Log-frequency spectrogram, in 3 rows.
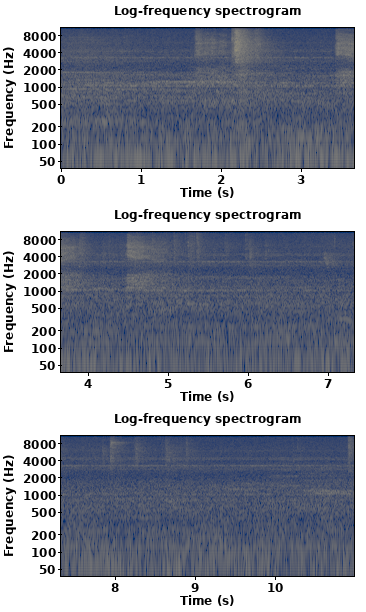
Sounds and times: crows 3.4 - 5.1

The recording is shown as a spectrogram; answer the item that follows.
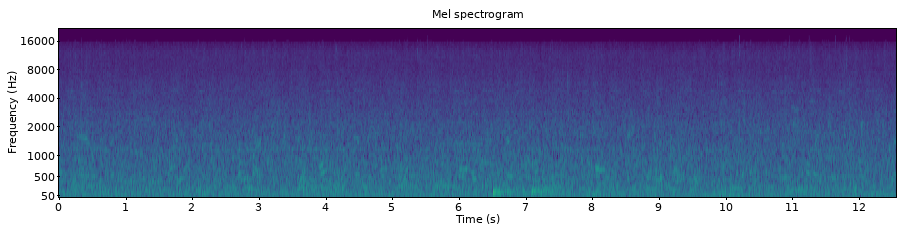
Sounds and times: Tourists 0.0 - 12.5

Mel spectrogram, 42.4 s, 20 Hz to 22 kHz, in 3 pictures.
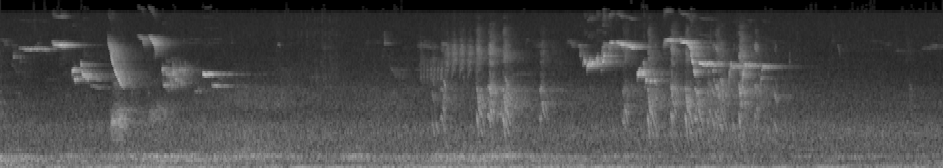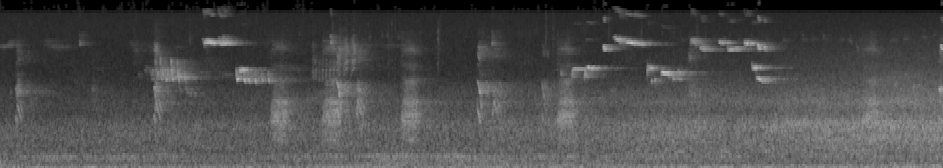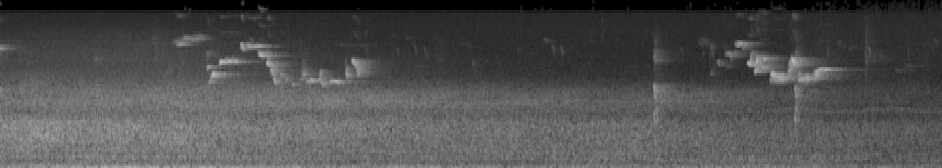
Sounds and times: cars 0.0 - 42.4
Crows war 1.6 - 2.4
Crows war 6.4 - 8.5
Crows war 18.0 - 23.4
Crows war 27.0 - 28.4

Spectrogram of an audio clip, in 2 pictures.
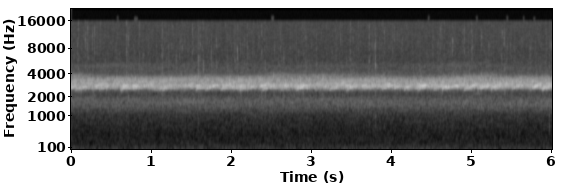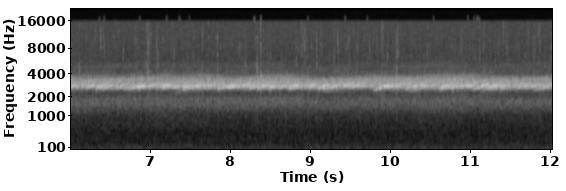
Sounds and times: cricket frogs 0.0 - 12.0
crickets 0.0 - 12.0
light rain 0.0 - 12.0
other frogs 0.0 - 12.0
other insects calling constantly 0.0 - 12.0
spring peepers (frogs) 0.0 - 12.0

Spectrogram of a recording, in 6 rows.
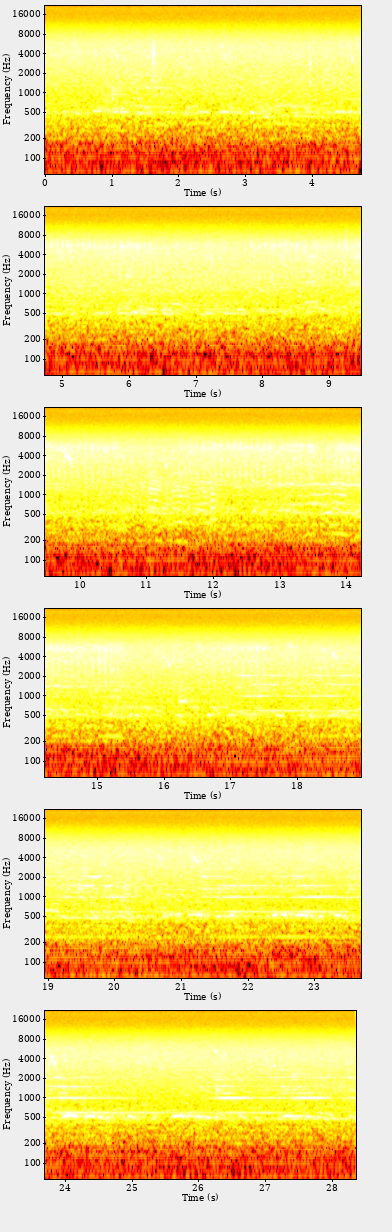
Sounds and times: churches ring their bells 16.9 - 28.3

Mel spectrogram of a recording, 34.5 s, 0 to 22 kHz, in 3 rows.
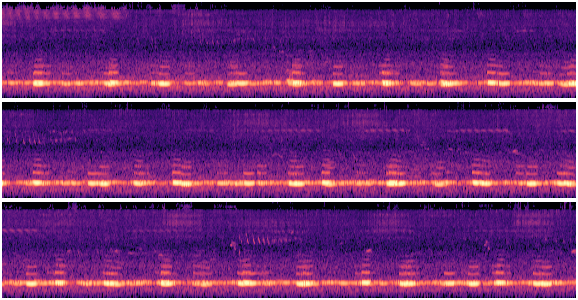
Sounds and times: light wind 0.0 - 34.4
birds 16.0 - 34.4

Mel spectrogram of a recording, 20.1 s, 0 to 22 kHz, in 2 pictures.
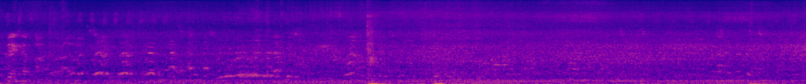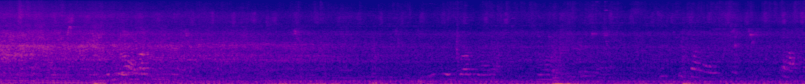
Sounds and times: Tourists 0.0 - 20.0
Traffic Sound 0.0 - 20.1

